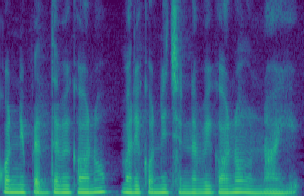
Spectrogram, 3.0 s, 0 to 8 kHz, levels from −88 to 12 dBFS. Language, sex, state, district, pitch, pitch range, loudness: Telugu, female, Telangana, Hyderabad, 155 Hz, 145-160 Hz, -18 LUFS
